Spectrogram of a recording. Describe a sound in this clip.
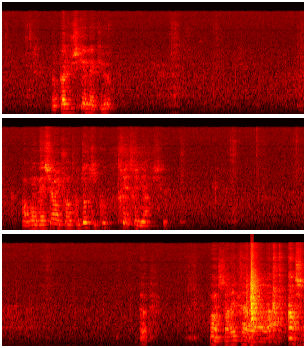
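A man talks close by.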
